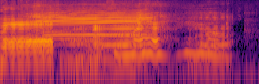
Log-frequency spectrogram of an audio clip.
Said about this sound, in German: So kann sich die Mama den Geruch ihrer Babys einprägen und sie findet sie auch in einer großen Herde wieder. Die Kleinen erkennen ihre Mama am Mähen.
